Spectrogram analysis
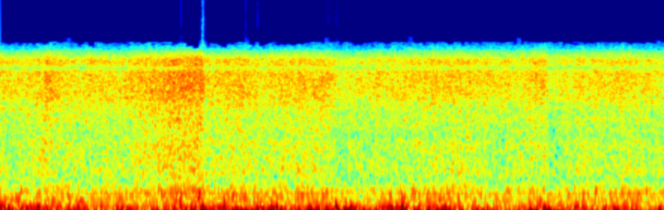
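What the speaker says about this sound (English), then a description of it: "That's the whirlpool sucking down the water." A whirlpool at Demopolis Lock pulls water down with a loud, rushing roar, a constant thunderous wash of noise filling the whole stretch without talk.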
